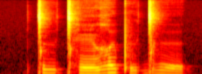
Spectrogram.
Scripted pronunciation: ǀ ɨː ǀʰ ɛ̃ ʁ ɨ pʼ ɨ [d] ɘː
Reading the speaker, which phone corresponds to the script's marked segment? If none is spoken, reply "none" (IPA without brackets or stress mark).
ɡ͡ǀ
